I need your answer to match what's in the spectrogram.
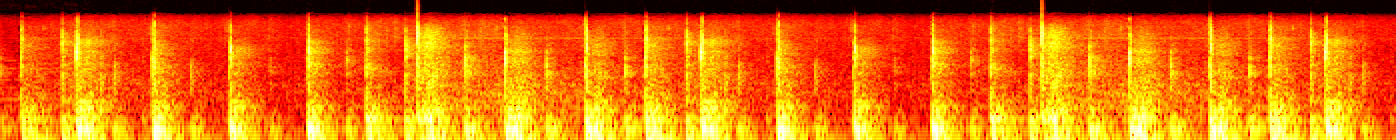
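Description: A steady, driving body-percussion rhythm called the Mount Meigs Stomp, performed at a soundcheck in the UK: heavy low stomps mixed with sharper claps and slaps, repeating in a tight groove throughout with no voices.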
